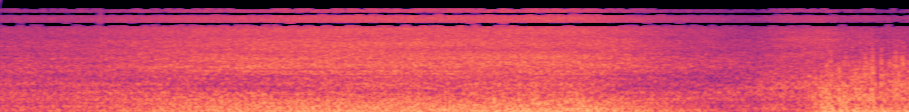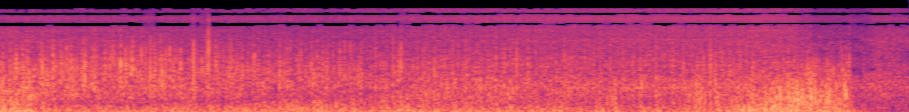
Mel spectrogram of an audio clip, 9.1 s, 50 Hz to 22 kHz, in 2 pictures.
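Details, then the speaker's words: Germ Guardian AC5900WCA air purifier blower, 86.5 W, started on high: strong, even rushing airflow with a deep whoosh and brief dips; normal blower running on high. "also makes this really cool sound - when you start it off on high you just hear it first split second"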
